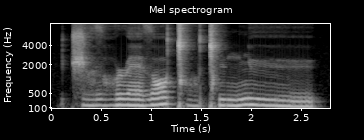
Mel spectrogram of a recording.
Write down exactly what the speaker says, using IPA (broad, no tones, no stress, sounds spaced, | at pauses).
t͡ʃ ə̤ ð ɔ̤ ɹ ɛ ð ɔ ǀʰ ɔ̤ ǀʰ y ŋ n yː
